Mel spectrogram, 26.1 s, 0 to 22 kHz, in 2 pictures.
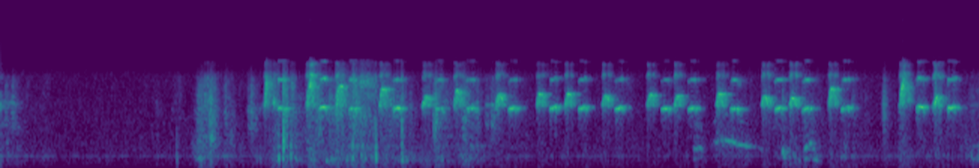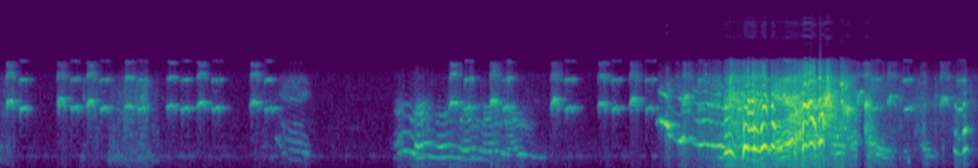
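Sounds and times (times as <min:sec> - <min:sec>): dog squealing: 0:03.6 - 0:11.4, 0:12.0 - 0:16.8, 0:19.0 - 0:26.0
dog whimpering: 0:09.0 - 0:11.4, 0:18.3 - 0:23.0, 0:24.0 - 0:26.0.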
